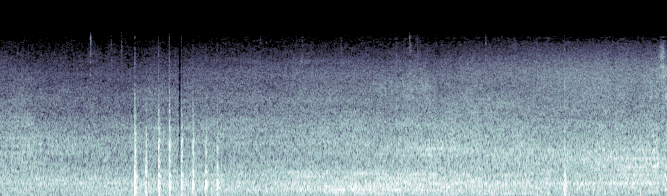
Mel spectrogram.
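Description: Steady rumble of idling vehicles and road noise, growing slightly louder in the second half. About two seconds in there is a quick run of about eight sharp clicks.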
